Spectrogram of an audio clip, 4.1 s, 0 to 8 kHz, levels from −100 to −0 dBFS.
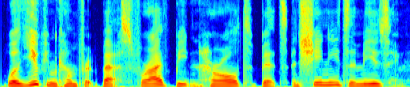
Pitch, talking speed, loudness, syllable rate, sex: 185 Hz, 235 wpm, -19 LUFS, 5.3 syllables/s, female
